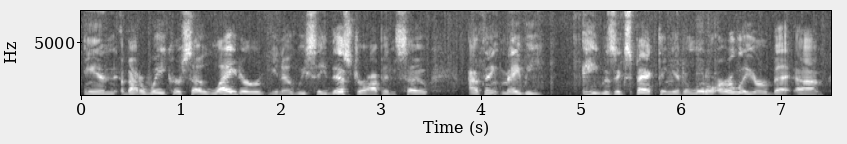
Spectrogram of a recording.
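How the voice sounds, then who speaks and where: A man hosting a podcast in casual chat, rambling with halting restarts and calling people "dude". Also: a little high, steady tone, darkish tone. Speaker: podcast host.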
